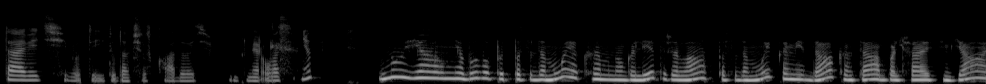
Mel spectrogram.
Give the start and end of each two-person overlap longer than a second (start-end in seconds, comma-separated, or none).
none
